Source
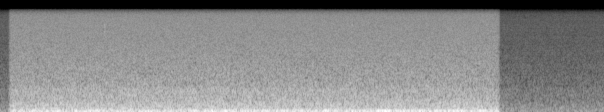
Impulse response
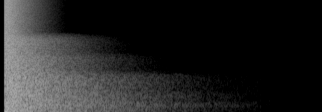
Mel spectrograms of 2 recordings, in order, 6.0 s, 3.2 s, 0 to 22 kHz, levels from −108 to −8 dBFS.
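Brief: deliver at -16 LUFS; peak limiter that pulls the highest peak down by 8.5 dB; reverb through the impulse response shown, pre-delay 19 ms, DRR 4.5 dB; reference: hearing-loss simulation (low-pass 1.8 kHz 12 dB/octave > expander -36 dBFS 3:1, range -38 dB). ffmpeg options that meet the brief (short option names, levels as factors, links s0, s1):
-filter_complex "[0:a]alimiter=limit=0.251:level=0:latency=1,asplit=2[s0][s1];[1:a]atrim=start_sample=2205,adelay=19[s2];[s1][s2]afir=irnorm=-1:irlink=0,volume=0.119[s3];[s0][s3]amix=inputs=2:normalize=0,lowpass=1800,agate=range=0.0126:threshold=0.0158:ratio=3,volume=2.11"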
